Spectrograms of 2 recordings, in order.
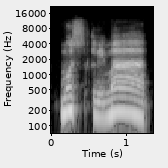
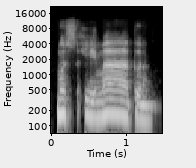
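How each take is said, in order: First: The word ends without a final vowel ending. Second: The word ends with the full vowel ending.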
